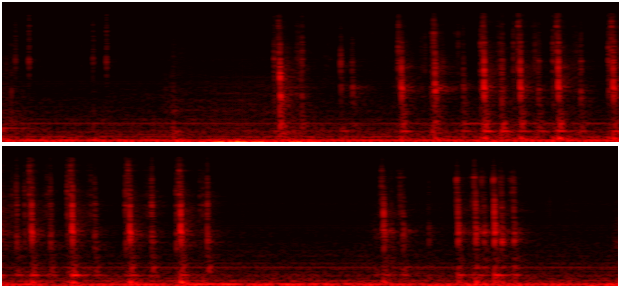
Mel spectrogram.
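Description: Computer keyboard typing: a run of separate keystrokes starting about a second in and coming fastest near the end, as a long decimal number full of zeros is keyed into a table cell.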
